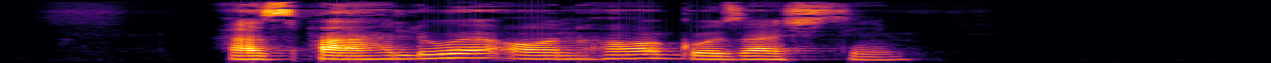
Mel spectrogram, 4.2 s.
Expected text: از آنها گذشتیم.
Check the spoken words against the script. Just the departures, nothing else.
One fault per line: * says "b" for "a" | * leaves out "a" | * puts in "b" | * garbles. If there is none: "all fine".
* puts in "پهلو"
